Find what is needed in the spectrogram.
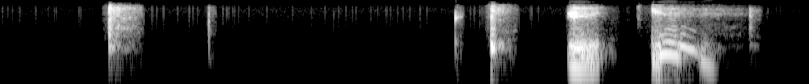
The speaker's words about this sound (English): I have a sip of water. Thank you, Lord.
